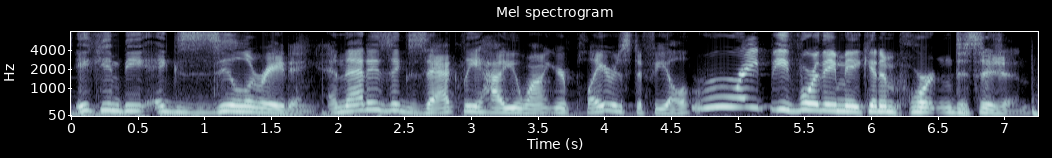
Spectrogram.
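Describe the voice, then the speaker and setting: A man's voice: a little high, fairly bright tone. A man narrating a scripted video lesson as presenter, emphatic and informal with playful exaggeration. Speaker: video essay presenter teaching game writing. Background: background music.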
